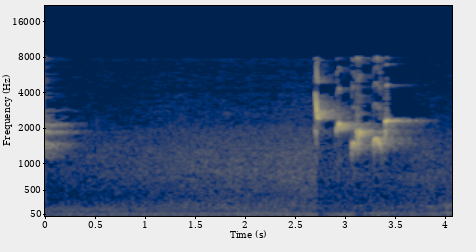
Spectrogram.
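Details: Mandali bulbul song: a single clear, mellow phrase of falling whistled notes after a long stretch of soft background hiss, with a faint note at the start.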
